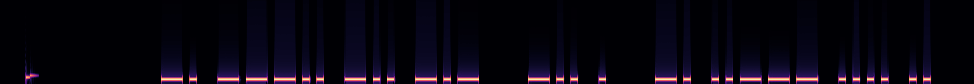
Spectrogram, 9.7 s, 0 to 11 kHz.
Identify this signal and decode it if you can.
Morse code, heard as a keyed tone, about 17 wpm, 700 Hz. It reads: N8DK DE N2HI
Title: USA Callsign DE Callsign - 4 Characters - 17wpm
